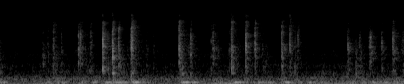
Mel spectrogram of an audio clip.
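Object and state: Plastic computer keyboard.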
